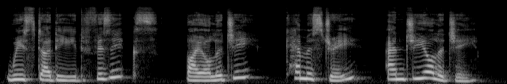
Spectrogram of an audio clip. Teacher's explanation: the first three words in my list physics biology chemistry are all Rising intonation and the last word in the sentence geology is falling intonation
